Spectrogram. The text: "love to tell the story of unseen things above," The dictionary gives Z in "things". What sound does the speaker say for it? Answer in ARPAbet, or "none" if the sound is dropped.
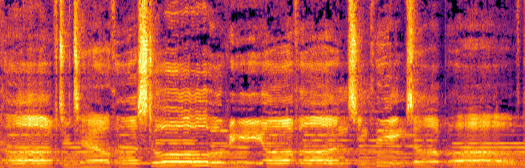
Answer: Z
